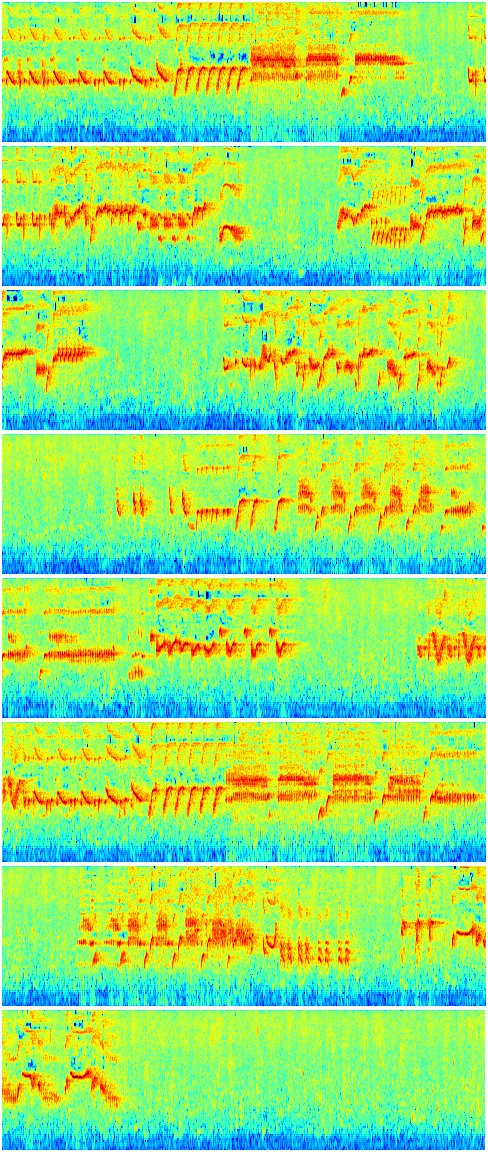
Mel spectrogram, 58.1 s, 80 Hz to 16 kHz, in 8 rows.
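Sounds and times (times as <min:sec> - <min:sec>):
songbird chirping and trilling: 0:00.0 - 0:06.2, 0:07.0 - 0:11.0, 0:44.7 - 0:48.8, 0:49.6 - 0:52.7.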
